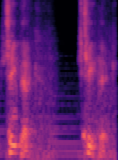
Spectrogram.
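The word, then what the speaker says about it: Chapek: chap uh chap chat is it chap nick or chapeck yeah i think that's how you pronounce it yeah um i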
